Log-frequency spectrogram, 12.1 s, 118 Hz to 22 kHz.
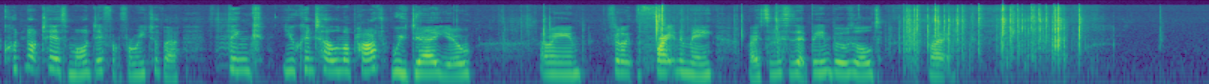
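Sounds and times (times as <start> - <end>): plastic bag crinkling: 4.5 - 11.3.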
